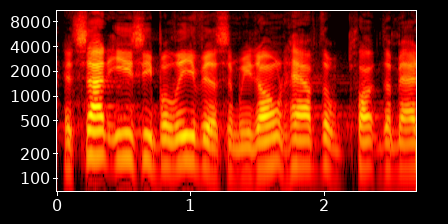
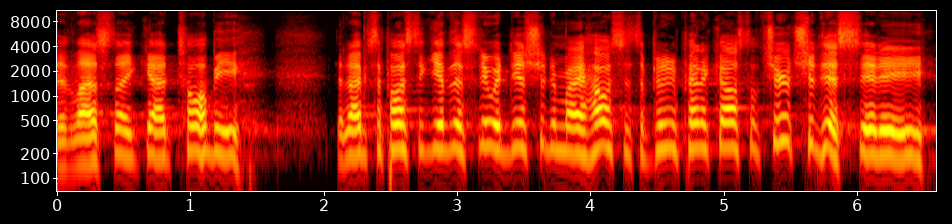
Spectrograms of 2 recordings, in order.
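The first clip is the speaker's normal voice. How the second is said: higher, choked-up voice of a moved mayor; mayor tearful; 8 semitones higher than usual. Retold or imitated. Mayor confessing to the preachers, tearful and much higher. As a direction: let the voice rise and waver near tears. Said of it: "and he starts to cry".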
